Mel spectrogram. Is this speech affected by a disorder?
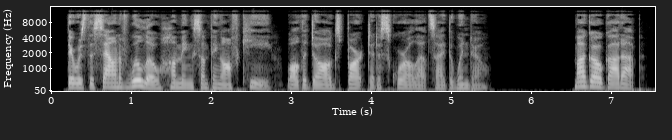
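No.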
